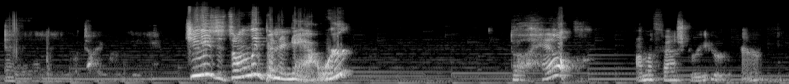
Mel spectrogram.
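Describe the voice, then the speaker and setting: A woman's voice: a little high, wildly swooping pitch, measured pace, pauses often, fairly bright tone, faint music behind. A woman chatting casually as a livestream host, rambling and musing aloud in an informal way. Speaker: streamer reading stories aloud.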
